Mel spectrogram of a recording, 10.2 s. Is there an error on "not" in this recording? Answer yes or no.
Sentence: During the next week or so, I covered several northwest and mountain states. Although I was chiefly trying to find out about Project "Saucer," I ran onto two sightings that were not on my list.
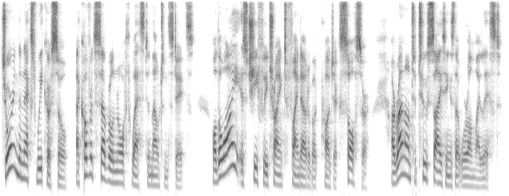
yes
